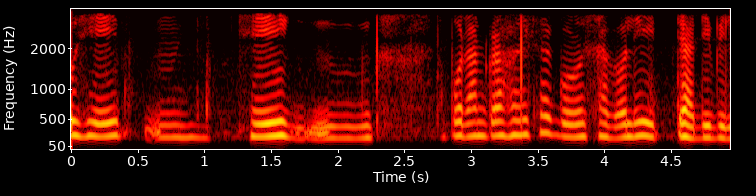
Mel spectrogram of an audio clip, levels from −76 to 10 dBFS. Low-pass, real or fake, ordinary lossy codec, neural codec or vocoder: 3.6 kHz; real; none; none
